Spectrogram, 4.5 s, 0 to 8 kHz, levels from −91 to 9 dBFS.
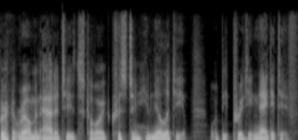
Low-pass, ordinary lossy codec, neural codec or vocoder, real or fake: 7.2 kHz; AAC, 48 kbps; codec, 16 kHz, 0.5 kbps, FunCodec, trained on LibriTTS, 25 frames a second; fake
